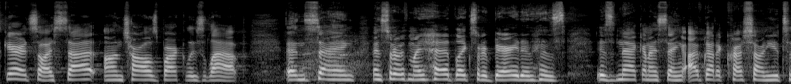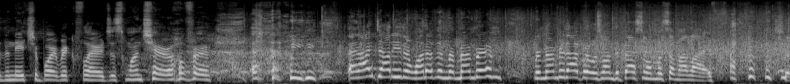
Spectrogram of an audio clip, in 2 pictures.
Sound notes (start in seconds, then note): 2.9 laughter; 9.6 laughter and applause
